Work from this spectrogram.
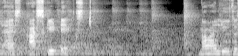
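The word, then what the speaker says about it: ASCII: name so it is SC text which is pronounced as aski text now I'll use the stat command to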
